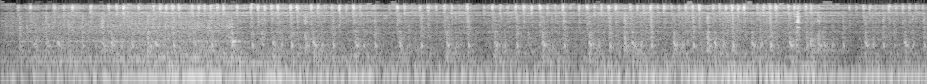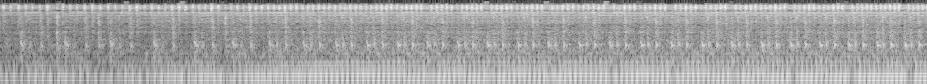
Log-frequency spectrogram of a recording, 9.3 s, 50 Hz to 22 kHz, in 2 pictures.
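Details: 1950 Chevrolet 3800 one-ton truck with Chevy 235 six, abandoned since 1977, first run after hand-cranking; rough uneven knock about three to four per second over low idle: worn rod bearing knock.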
